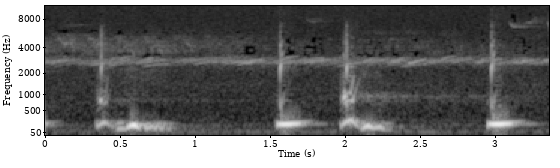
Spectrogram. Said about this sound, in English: There's no sound quite like a male bittern's, broadcast most often in the dim light of dawn and dusk.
